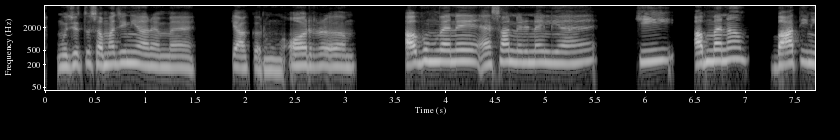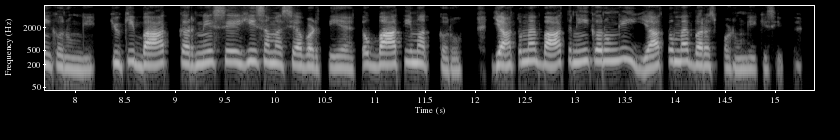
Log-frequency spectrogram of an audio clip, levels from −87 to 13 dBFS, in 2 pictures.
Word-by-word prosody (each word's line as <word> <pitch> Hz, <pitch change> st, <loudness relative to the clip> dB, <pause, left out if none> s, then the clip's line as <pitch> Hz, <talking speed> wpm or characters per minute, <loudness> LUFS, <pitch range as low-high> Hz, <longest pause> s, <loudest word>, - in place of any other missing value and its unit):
मुझे 185 Hz, +3 st, -1 dB
तो 220 Hz, +3 st, -8 dB
समझ 210 Hz, +1 st, +1 dB
ही 225 Hz, -, 0 dB
नहीं 225 Hz, -1 st, +1 dB
आ 195 Hz, -, +2 dB
रहा 185 Hz, -1 st, -2 dB
है, -, -, -4 dB
मैं 170 Hz, -2 st, -3 dB, 0.4 s
क्या 165 Hz, -, +1 dB
करूँ 145 Hz, -2 st, -6 dB
और 195 Hz, +2 st, +2 dB, 1.0 s
अब 220 Hz, +4 st, +7 dB
मैंने 245 Hz, 0 st, +3 dB, 0.3 s
ऐसा 240 Hz, +4 st, +2 dB
निर्णय 230 Hz, -1 st, 0 dB
लिया 225 Hz, -1 st, -1 dB
है 240 Hz, +4 st, -4 dB, 0.4 s
कि 260 Hz, +4 st, -1 dB, 0.2 s
अब 215 Hz, +3 st, +8 dB
मैं 255 Hz, +1 st, +5 dB
ना 285 Hz, +1 st, +1 dB, 0.3 s
बात 220 Hz, +5 st, +7 dB
ही 235 Hz, -, -3 dB
नहीं 210 Hz, -4 st, -3 dB
करुँगी। 155 Hz, -4 st, -7 dB, 0.2 s
क्योंकि 225 Hz, +2 st, -5 dB
बात 200 Hz, +3 st, +4 dB
करने 215 Hz, +2 st, -2 dB
से 235 Hz, +1 st, -3 dB
ही 250 Hz, -, 0 dB
समस्या 215 Hz, -4 st, -1 dB
बढ़ती 170 Hz, -2 st, -5 dB
है, 165 Hz, -2 st, -6 dB
तो 205 Hz, -, -5 dB
बात 205 Hz, +1 st, +8 dB
ही 235 Hz, -, -2 dB
मत 220 Hz, -2 st, 0 dB
करो। 145 Hz, -2 st, -10 dB, 0.3 s
या 195 Hz, -2 st, +4 dB
तो 235 Hz, -, -5 dB
मैं 255 Hz, -1 st, -1 dB
बात 200 Hz, +5 st, +4 dB
नहीं 245 Hz, +3 st, -2 dB
करुँगी 255 Hz, 0 st, -2 dB
या 175 Hz, +2 st, +4 dB
तो 255 Hz, -, -4 dB
मैं 250 Hz, -1 st, 0 dB
बरस 195 Hz, -1 st, -1 dB
पढूँगी 155 Hz, -2 st, -9 dB
किसी 155 Hz, -, -17 dB
पे। 190 Hz, -, -23 dB
215 Hz, 205 wpm, -22 LUFS, 185-240 Hz, 1.0 s, अब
